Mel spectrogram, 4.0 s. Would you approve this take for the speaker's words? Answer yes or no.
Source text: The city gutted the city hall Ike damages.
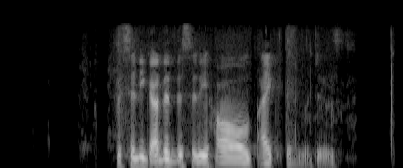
yes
